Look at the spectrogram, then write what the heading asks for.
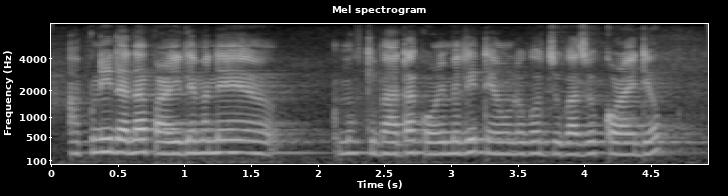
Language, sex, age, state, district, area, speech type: Assamese, female, 18-30, Assam, Dhemaji, rural, spontaneous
